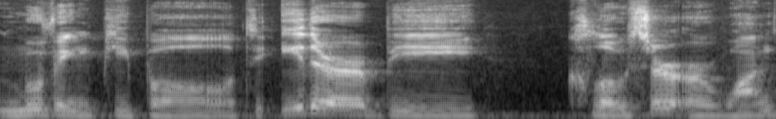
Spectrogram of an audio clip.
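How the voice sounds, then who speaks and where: Ordinary pitch variation from a man in an American accent. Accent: sounds American. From Israel. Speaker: panel moderator. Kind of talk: panel discussion.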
